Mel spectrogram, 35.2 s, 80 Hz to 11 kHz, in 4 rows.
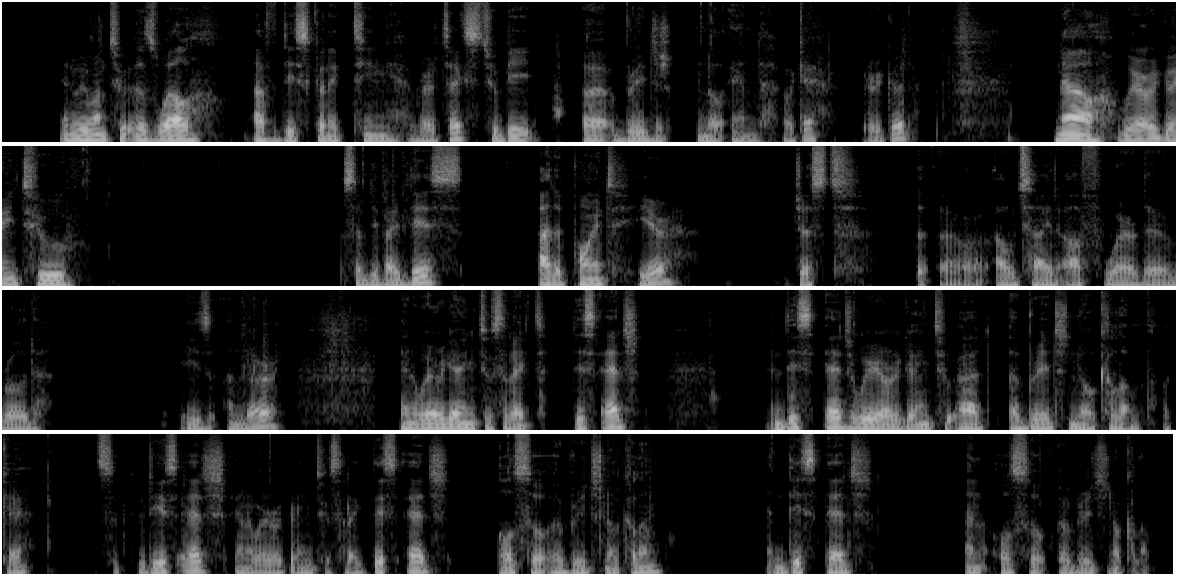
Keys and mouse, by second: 1.7 g, 3.5 click, 4.7 click, 7.7 click, 9.8 shift+click, 10.7 right click, 11.7 g, 11.8 g, 12.5 click, 18.8 click, 19.4 g, 19.6 g, 20.1 click, 20.4 2, 24.0 click, 28.3 click, 30.2 click.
